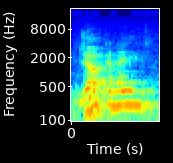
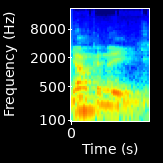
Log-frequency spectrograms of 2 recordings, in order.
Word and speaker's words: Junkanese: I said, is your last name Junkanese? He looked at me, he said, it's not Junkanese, it's pronounced Yunkanese. The J is silent.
